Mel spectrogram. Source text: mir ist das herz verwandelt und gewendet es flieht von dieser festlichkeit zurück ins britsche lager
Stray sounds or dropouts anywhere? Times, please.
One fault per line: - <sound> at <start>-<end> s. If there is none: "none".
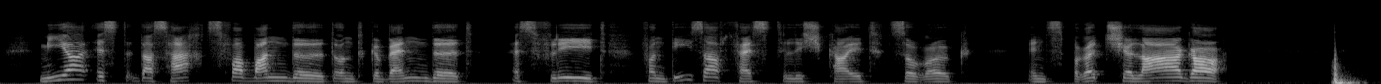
- thud at 13.3-13.7 s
